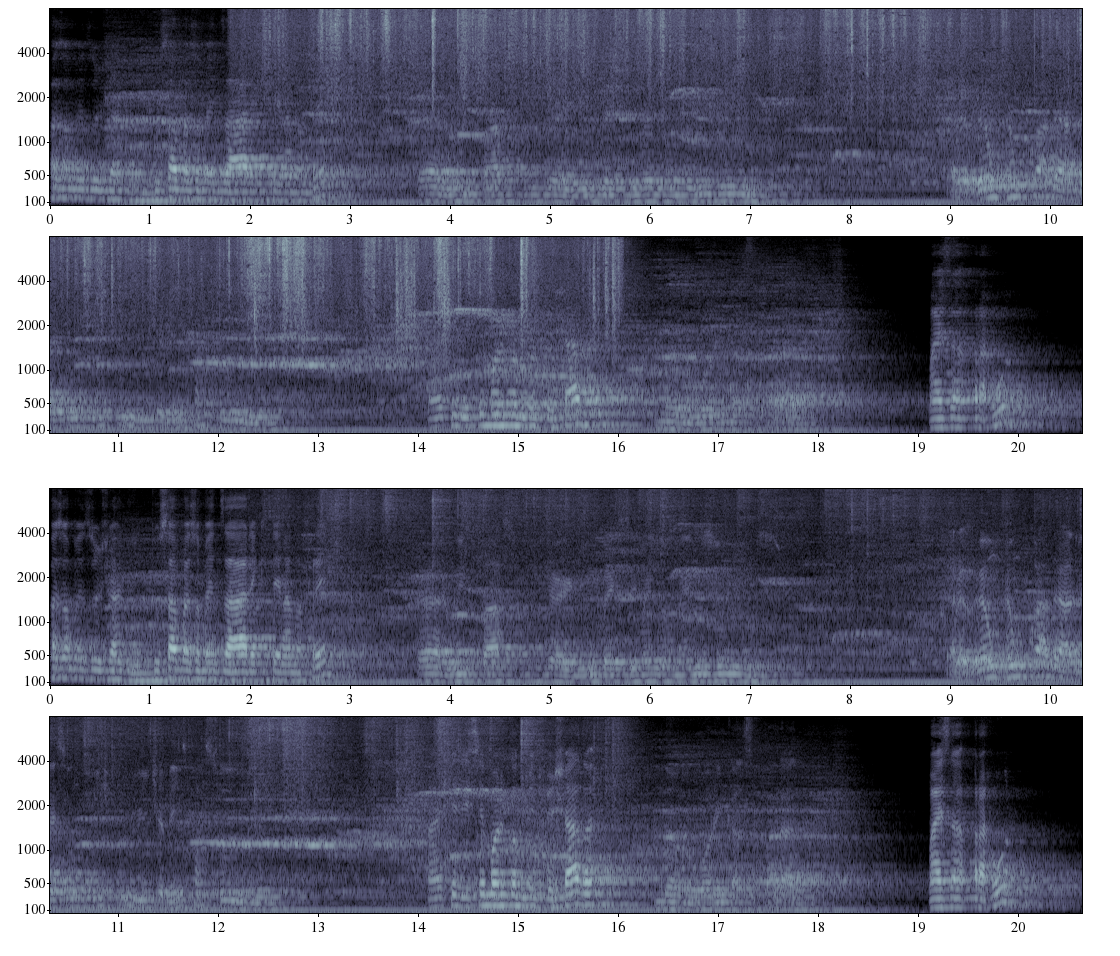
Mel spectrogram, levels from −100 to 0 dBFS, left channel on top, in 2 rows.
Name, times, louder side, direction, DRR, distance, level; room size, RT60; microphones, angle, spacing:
voice 1, 0.0-2.8 14.1-15.9 19.1-20.0, right 3 dB, 80° right, 9 dB, 0.7 m, -39 dB
sound 1, 0.5-18.2, equal, 25° left, 1.3 m, -50 dB
sound 2, 1.8-16.1, left 17 dB, 80° left, 0.3 m, -41 dB
voice 2, 3.7-7.3 8.9-12.5 16.3-17.9, right 1 dB, 50° right, 5 dB, 0.9 m, -45 dB
11.5 x 6.0 x 7.1 m, 2.5 s
head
